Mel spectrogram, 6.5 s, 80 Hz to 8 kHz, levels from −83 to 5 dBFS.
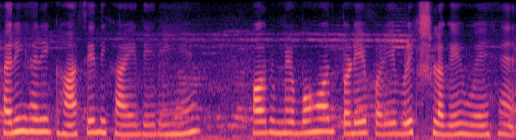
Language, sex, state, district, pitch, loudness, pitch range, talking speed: Hindi, female, Chhattisgarh, Raipur, 225 Hz, -18 LUFS, 210-245 Hz, 150 wpm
